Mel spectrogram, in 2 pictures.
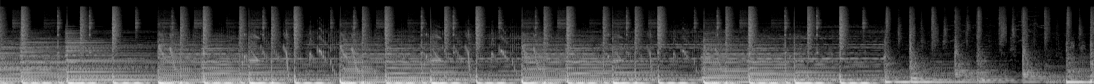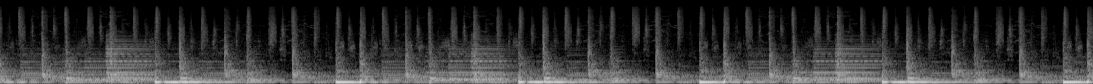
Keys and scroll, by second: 8.6 Return, 9.7 space, 15.1 space.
